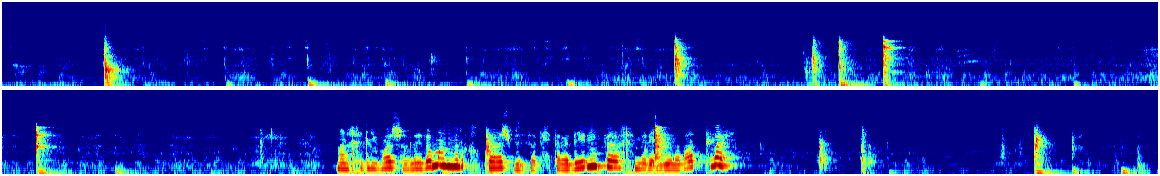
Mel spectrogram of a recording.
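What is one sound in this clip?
A wooden rolling pin rolls over dough and knocks against a hard countertop.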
